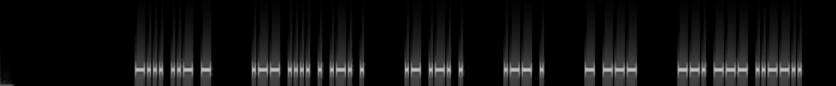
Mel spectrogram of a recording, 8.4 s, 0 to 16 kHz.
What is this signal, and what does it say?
Morse code, heard as a keyed tone, about 37 wpm, 700 Hz. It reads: BUT WHERE ARE WE TO GO?
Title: 2x Word-Spacing - Sentences from Top 200 Words - 40wpm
